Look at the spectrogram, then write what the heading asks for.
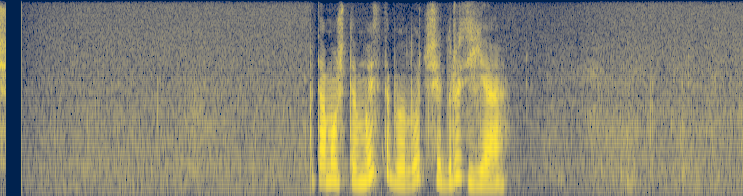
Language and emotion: Russian, positive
